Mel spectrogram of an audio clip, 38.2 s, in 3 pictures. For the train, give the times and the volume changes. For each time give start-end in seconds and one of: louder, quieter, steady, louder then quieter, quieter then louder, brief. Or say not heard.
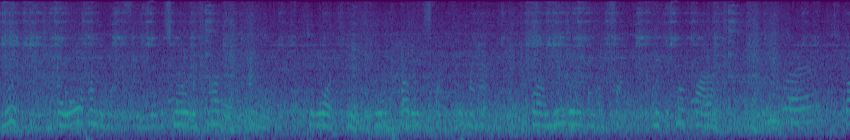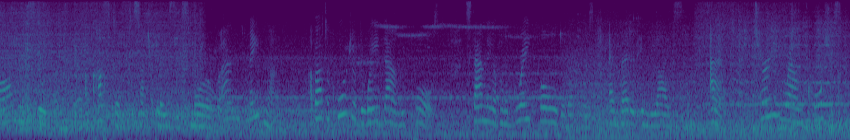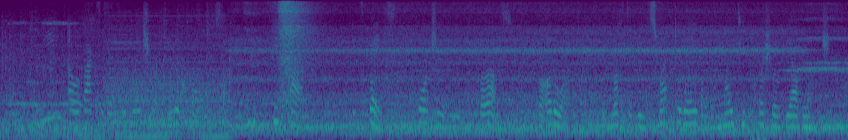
0.0-38.1 quieter then louder.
